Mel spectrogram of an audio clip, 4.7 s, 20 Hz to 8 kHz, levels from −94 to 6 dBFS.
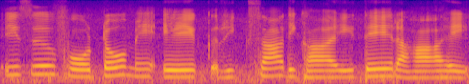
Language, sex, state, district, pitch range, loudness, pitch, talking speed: Hindi, female, Madhya Pradesh, Dhar, 190-225 Hz, -13 LUFS, 205 Hz, 115 wpm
